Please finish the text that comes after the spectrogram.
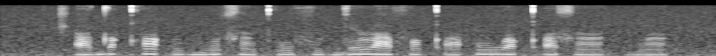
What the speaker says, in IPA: t͡ʃʼ a˨˦ d̪ ɨ˧ qʰ ũ˦˨ ʔ ʉ˨ b ũ˧ s ɐ̃˨ kʼ u˧ f ɨ˨ ɡ e˦ ɹ a˧ f ɐ̃˧ qʼ ɐ̃˨˦ ʔ u˦ w u˧ qʼ ɨ˧ s ɐ̃˧ | b ɐ̃˨

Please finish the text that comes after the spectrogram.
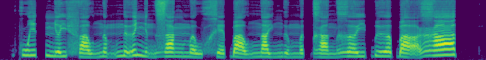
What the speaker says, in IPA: k w i˦˥ t̚ ɲ ə˧ j f a˨˩ w n ə̰˧˨ m n ɨ̰˧˥ ə̯ ɲ ə̰˧˨ n z a˧ ŋ m ə˧˩ w x e˨˩ ɓ a˧˩ w n a˨˩ j ŋ ɨ˧˩ m ə˨˩ t̚ ɣ a˨˩ n ɣ ə˧ j ɓ ɨ˧ ə̯ ɓ a̰ː˧˨ ɣ a˦˥ t̚

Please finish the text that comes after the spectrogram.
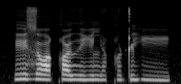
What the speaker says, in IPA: ɪ z ɔ q u ð i l i̤ q ṳ ʈ j i

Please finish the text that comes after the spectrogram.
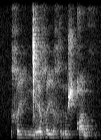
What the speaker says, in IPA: χ iː ŋ͡ǀ e ʁ iː ʁ r u ʃ qʼ u x

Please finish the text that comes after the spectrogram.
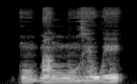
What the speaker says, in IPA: kʷ ũ˧ ɓ ã˦ ŋ n ũ˧ ɣ ɛ̃˧ w e˦

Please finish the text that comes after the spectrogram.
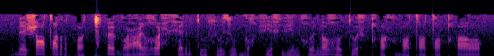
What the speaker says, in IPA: ɗ ɛ˧ ʃ æ˥ tˤ u˧ r qʷ œ˩ ǀʰ œ˥ ɡ ɔ˩ ʕ i˧ ʁʷ ɛ˥ ħ x ɛ˧ r tʷ ɛ˩ sʷ i˧ z u˩ ɡ u˧ χ fʲ æ˧ x vʲ æ˩ n χʷ ɛ˧ n ɔ˥ ʁʷ œ˩ tʷ æ˥ x qʰ ɔ˧ x ɦ ɔ˧ tˤ u˧ tˤ ɛ˩ qʰ ɔ˥

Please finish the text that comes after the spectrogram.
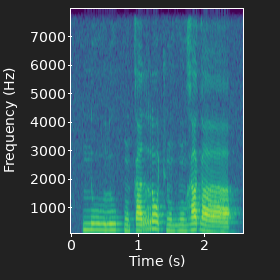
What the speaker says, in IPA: n uː˨ l u˨ k ũ˨ k a˦ r ɔ˦˨ t͡ʃ ũ˨ v ũ˨ ɣ a˦ ɡ aː˨

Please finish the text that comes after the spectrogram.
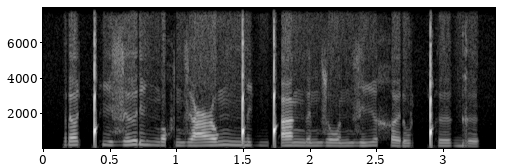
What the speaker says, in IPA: ɾ ɐ ǃʰ i z ɘ ɾ i ŋ o χ n z ɘ ʕ o ŋ ŋ͡ǃ i ǃʼ a ŋ ɘ n z o n z i χ ɘ ɾ u ǃʰ ɘ ɡ ɘ

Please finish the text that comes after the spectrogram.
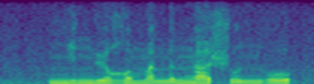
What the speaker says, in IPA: ɲ e ŋ y ʁ o m a n ə ŋ a ʃ o ɲ o

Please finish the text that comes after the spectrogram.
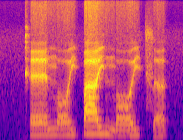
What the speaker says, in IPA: kʰ ɛː˨ n̪ ɔː˨ j p aː˧ j n̪ ɔː˨˧ j t͡s ɐ˨˥ k̚

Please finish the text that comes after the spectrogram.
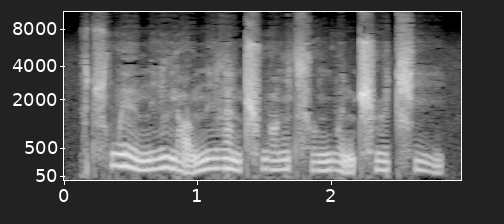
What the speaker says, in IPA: t͡sʰ w e˥˩ ɪ̯ n̪ i˧˥ l j ɑ̰˨˩ ʊ̯ n̪ i˥ l a˥˩ n ʈ͡ʂʰ w ɑ˥ ŋ t͡sʰ ɤ˧˥ ŋ w ə̰˨˩ n ʈ͡ʂʰ ɻ̩˥ t͡ɕʰ i˥˩

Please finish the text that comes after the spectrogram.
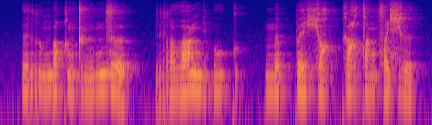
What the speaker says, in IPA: ɘ r u ŋ u q ə ŋ t ɘ ŋ ʏ ŋ z ə | r ʏ ðˤ ə˞ ŋ i ʔ u k | m ɛ pː ɛ ç ə˞ ʁ kː ɘ ʁ tˤ u ŋ sˤ ɛ ɕ ɘ

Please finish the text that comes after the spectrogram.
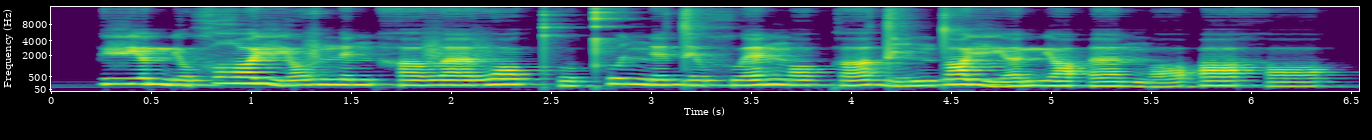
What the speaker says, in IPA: vʲ ə˧ mʲ ɔ˩ xʷ ʁʷ ʌ˥ vʲ ɔ˩˧ v n ɪ˧ ŋ h ʌ˧ v ɜ˧ v ɔ˥ kʷʰ ə˩ kʷʰ i˥ ŋ ɪ˧˥ d ɪ˧ xʷ ɛ˧˥ ŋ ɔ˧ k ʌ˧˥ d i˩˧ n d ɒ˥ vʲ ɜ˩˧ mʲ ɒ˧ ʔ ɜ˧ ŋ ɔ˩˧ ʔ ɒ˥ h ɔ˧

